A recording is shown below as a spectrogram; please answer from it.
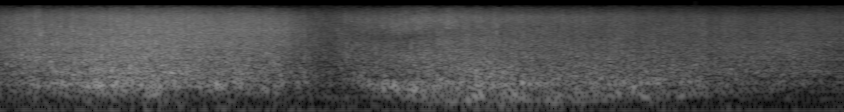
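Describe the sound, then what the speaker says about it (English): Sea waves washing and splashing over a shingle beach for a radio drama, a loud continuous roar of surf that briefly eases and then surges again, steady and close with no voices. "The shingle was cold on my bare feet, and the waves splashed me."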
